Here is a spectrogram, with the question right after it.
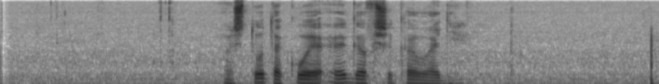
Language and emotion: Russian, neutral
